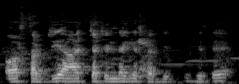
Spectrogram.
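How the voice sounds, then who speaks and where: At home in the Garhwal hills of India, a father who vlogs about his family chats casually with a Garhwali accent, rambling and coaxing his child. He talks at normal speed in a medium-pitched voice with little pitch movement. Faint music sits behind him, and the poor home audio has clear background noise.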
